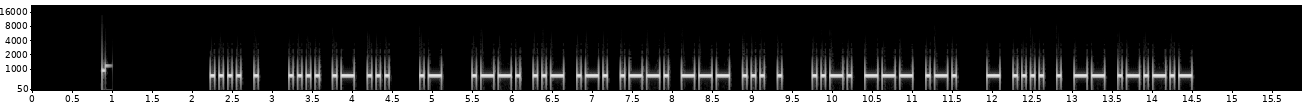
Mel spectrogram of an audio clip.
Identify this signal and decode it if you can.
Morse code, heard as a keyed tone, about 22 wpm, 700 Hz. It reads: HE HAS A PURPOSE FOR THEM.
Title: Sentences from Top 800 Words 22wpm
